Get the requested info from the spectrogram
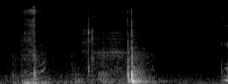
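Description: Small metal parts clicking and scraping as a brass eccentric is pushed onto a model steam engine's steel crankshaft, with one sharp, louder knock past halfway.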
